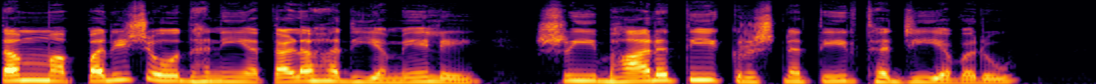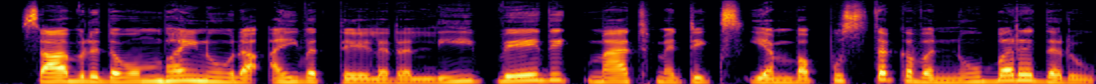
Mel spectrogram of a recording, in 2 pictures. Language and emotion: Kannada, neutral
